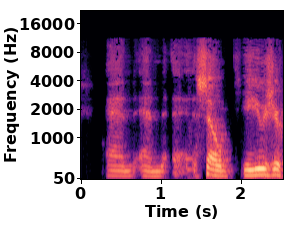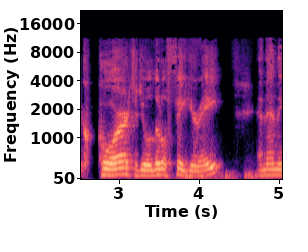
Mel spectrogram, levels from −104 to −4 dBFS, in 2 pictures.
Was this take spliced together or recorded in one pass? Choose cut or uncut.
uncut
